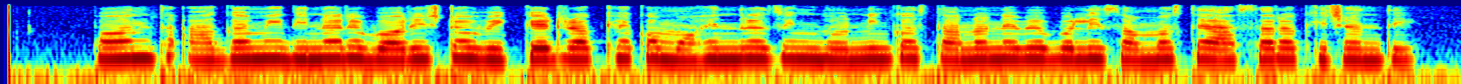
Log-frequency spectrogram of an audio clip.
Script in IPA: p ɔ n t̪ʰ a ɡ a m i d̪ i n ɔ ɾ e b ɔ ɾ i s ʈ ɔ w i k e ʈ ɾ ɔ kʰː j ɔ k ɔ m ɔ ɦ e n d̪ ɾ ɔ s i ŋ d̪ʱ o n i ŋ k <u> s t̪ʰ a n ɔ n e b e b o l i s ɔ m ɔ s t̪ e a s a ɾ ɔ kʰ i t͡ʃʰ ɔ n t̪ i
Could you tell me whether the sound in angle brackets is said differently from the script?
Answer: yes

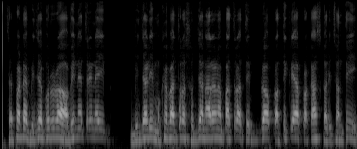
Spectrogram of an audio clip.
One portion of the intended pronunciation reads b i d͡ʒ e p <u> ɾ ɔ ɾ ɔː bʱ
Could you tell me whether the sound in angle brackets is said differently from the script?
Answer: no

